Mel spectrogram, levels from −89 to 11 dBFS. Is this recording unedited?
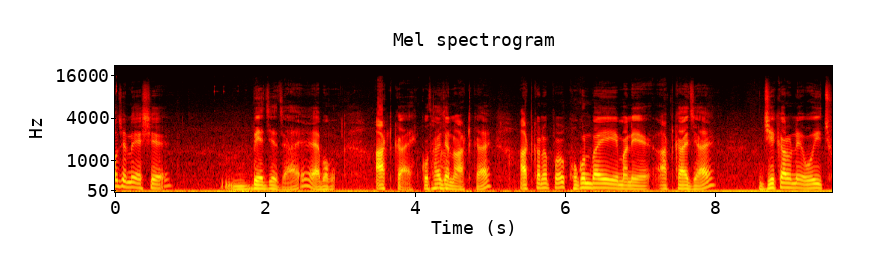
yes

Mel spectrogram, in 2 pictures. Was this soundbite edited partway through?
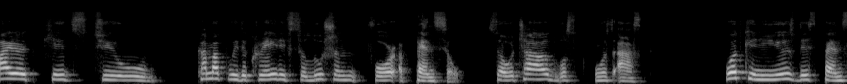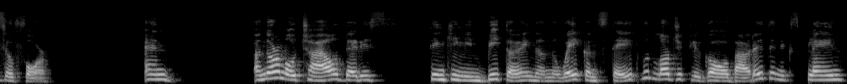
no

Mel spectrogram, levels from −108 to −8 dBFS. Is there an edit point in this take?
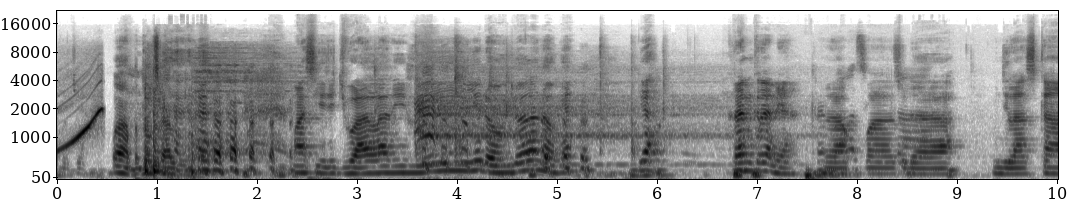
yes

